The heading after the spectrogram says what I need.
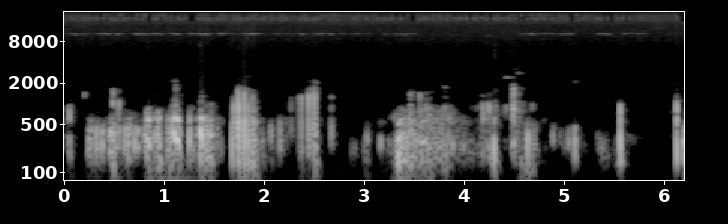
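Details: Stomach growling after skipping breakfast: gurgling, bubbling rumbles in irregular bursts with short gurgles between; ordinary borborygmi from an empty stomach.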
